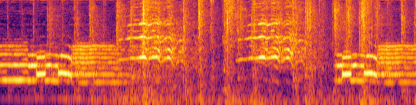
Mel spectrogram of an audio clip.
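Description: Title theme music with a steady beat, its melody broken from about a second in by two warbling high cries, a comic sound effect in the theme, before the melody returns near the end.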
